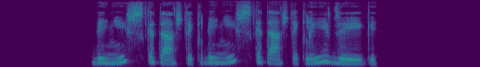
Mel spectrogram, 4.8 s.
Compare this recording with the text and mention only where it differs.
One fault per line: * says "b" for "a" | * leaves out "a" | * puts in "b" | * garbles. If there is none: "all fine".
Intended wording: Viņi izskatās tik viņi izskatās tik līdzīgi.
all fine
